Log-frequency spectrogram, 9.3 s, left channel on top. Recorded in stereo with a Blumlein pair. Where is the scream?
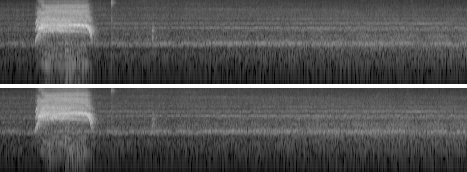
Straight ahead, 2 m.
